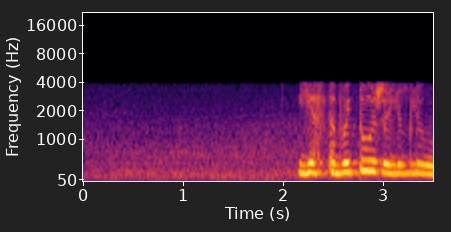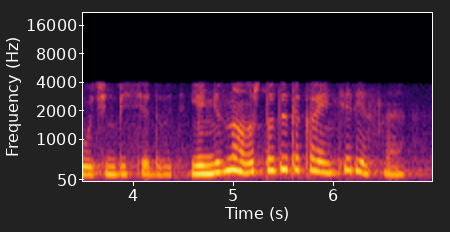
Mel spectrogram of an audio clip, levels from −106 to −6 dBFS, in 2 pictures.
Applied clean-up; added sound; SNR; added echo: none; none; none; reverberation time 1.9 s.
